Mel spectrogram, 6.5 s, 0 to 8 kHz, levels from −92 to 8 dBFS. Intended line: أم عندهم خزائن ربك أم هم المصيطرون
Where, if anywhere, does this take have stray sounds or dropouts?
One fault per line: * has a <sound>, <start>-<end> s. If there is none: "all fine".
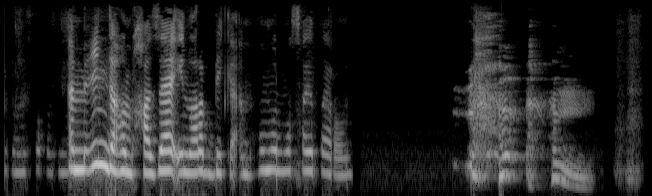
* has a cough, 4.5-6.0 s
